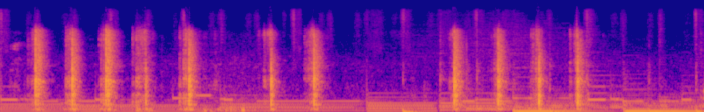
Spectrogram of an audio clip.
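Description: A knife chops an onion lengthwise on a board for Filipino dinuguan, with a dozen or so sharp, evenly spaced close-up cuts in two bursts and a short pause between them.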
